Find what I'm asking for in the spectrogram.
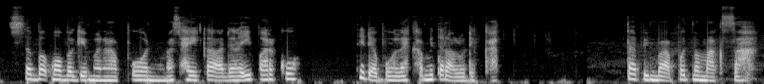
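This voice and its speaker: A woman telling a first-person story as scripted narration, in a steady, even reading voice. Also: medium pitch, normal speed, pauses often, breathy edge.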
